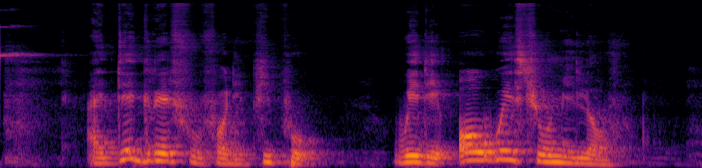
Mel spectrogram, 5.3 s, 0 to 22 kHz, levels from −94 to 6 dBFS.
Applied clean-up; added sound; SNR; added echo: none; none; none; reverberation time 0.5 s.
